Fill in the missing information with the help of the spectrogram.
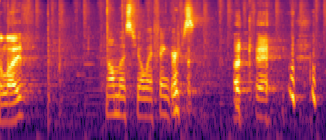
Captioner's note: laughing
